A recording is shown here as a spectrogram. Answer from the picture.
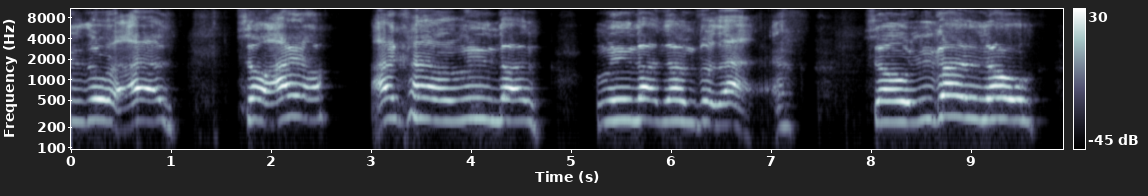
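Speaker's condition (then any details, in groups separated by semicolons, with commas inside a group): Cerebral palsy; lifelong; limited energy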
